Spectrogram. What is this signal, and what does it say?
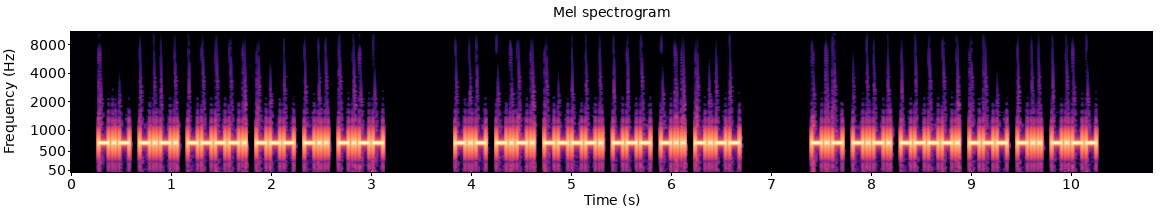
Morse code, heard as a keyed tone, about 36 wpm, 700 Hz. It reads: KC9ODY KC9ODY KC9ODY
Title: USA Call Signs - 6 Characters - Repeated 3x - 35wpm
